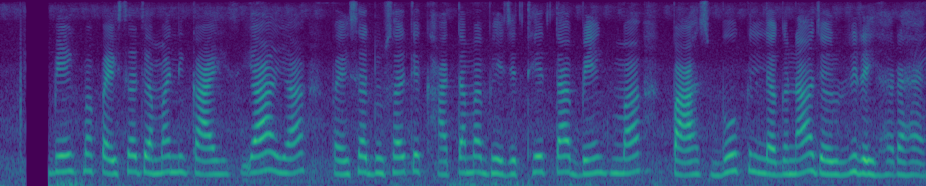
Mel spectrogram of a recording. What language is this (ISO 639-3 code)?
hne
